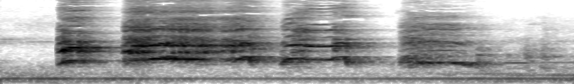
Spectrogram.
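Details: Monday-morning crowing from an Ayam Ketawa, the laughing chicken: a loud, rasping crow split into four stuttering bursts, the second the longest, fading into a softer tail over under three seconds above a steady low hum.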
